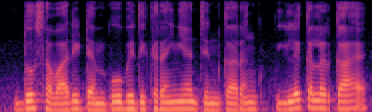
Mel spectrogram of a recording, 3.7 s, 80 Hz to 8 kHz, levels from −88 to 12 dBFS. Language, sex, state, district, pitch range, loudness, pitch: Hindi, male, Uttar Pradesh, Lalitpur, 125-145 Hz, -15 LUFS, 135 Hz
